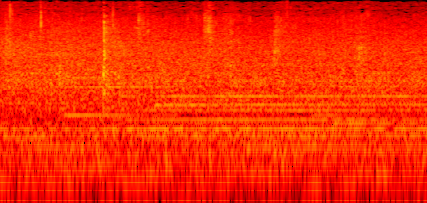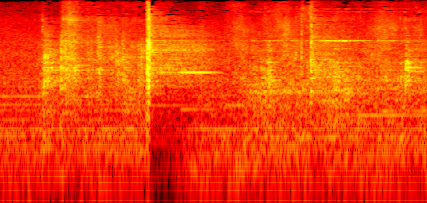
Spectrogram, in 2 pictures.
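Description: Metal clanks and rattles from an engine hoist and its chain as an engine is rigged to it, with one sharp metallic strike about four seconds in.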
